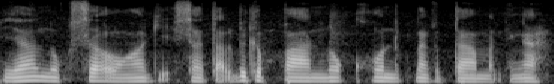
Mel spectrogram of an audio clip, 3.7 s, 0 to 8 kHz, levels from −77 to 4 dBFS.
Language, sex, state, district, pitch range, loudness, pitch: Garo, male, Meghalaya, North Garo Hills, 115-130 Hz, -19 LUFS, 120 Hz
